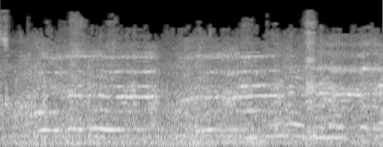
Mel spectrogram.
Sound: squealing

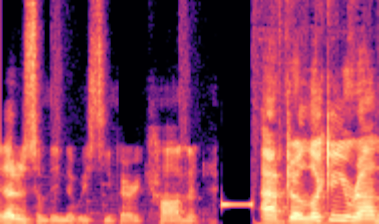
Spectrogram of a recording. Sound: buzzer beeps

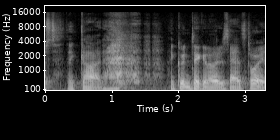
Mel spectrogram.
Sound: laughs

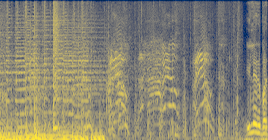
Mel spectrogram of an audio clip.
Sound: Malay Language

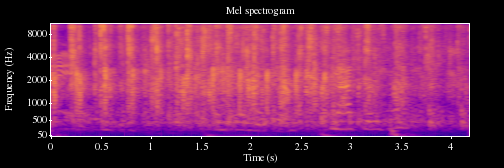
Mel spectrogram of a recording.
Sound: congregation claps

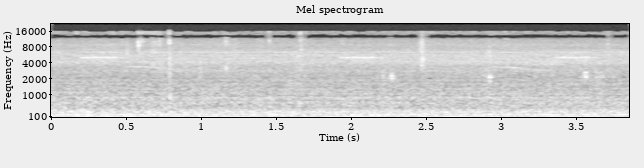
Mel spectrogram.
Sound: chewing

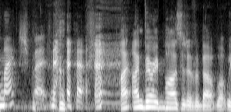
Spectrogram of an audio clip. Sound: laughs

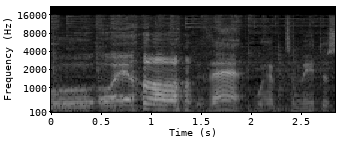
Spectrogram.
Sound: laughing

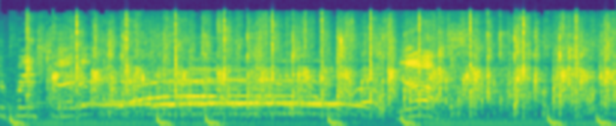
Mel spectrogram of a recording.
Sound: crowd cheering

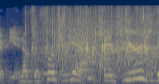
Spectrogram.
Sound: clapping

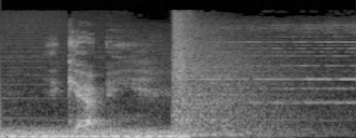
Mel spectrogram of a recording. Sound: deep voice

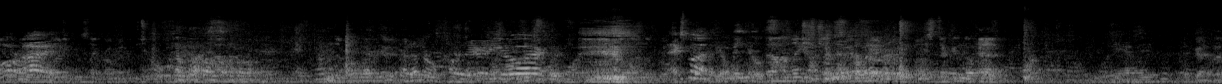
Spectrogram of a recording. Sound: indistinct chatter

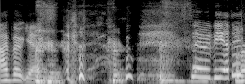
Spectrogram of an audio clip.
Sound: both laughing

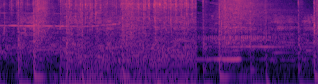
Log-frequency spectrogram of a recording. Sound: rock music; engines revving

